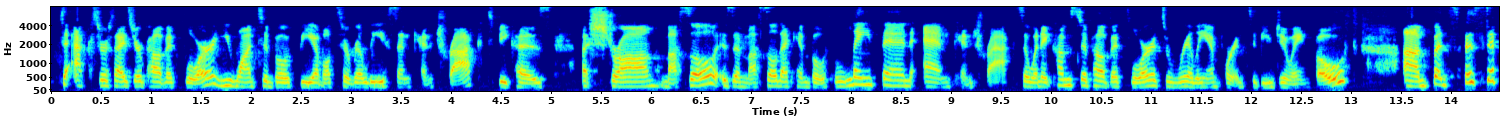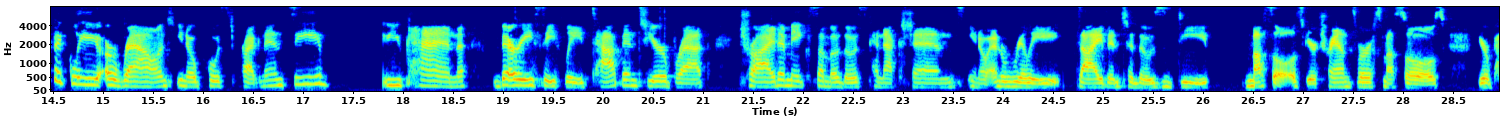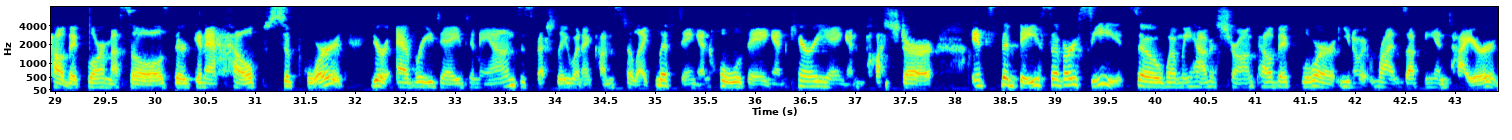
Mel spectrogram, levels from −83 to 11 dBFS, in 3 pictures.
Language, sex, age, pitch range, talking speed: English, female, 20-39, 160-220 Hz, 170 wpm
